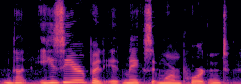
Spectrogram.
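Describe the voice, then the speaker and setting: A woman hosting an informal talk as a writing teacher, emphatic and halting, often repeating words for stress. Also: fairly high pitch, expressive, dark tone, slight background noise. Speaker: podcast host and fiction-writing teacher. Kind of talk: informal writing advice in conversation.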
